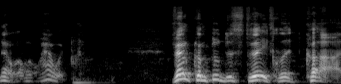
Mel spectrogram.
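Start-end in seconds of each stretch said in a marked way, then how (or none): 1.7-3.4 put-on French accent, pitched up. Redoing a listener's greeting as a joke: put-on french accent. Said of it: "I guess he's French".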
